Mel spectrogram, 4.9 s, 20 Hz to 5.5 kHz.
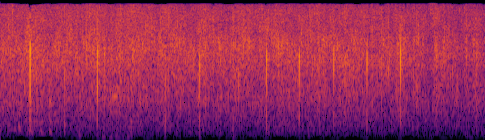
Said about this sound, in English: But also because he is actually celebrating his 40th wedding anniversary. That's got to be worth a round of applause, hasn't it? Congratulations.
